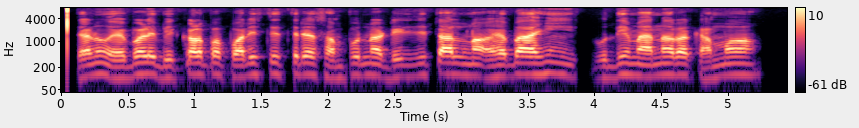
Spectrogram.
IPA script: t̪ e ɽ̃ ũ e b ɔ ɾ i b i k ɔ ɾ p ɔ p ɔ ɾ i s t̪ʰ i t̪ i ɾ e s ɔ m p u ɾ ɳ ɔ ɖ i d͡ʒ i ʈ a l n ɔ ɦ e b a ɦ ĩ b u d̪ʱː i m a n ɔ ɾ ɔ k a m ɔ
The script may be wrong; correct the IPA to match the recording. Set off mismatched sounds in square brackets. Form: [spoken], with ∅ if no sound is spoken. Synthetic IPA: t̪ e ɽ̃ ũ e b ɔ [ɭ] i b i k ɔ [ɭ] p ɔ p ɔ ɾ i s t̪ʰ i t̪ i ɾ e s ɔ m p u ɾ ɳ ɔ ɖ i d͡ʒ i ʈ a l n ɔ ɦ e b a ɦ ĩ b u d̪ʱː i m a n ɔ ɾ ɔ k a m ɔ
